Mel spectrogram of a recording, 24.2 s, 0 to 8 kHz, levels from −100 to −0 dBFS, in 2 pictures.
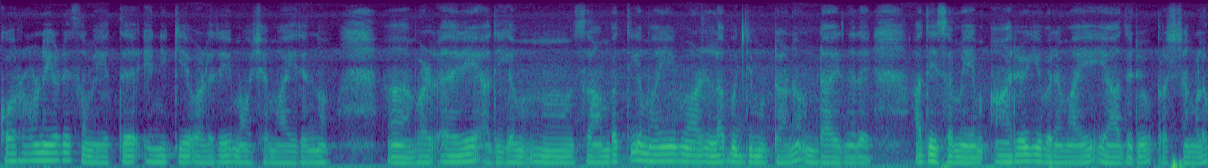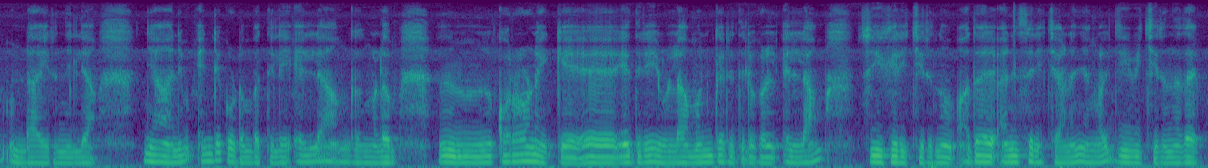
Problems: constant background noise, low volume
